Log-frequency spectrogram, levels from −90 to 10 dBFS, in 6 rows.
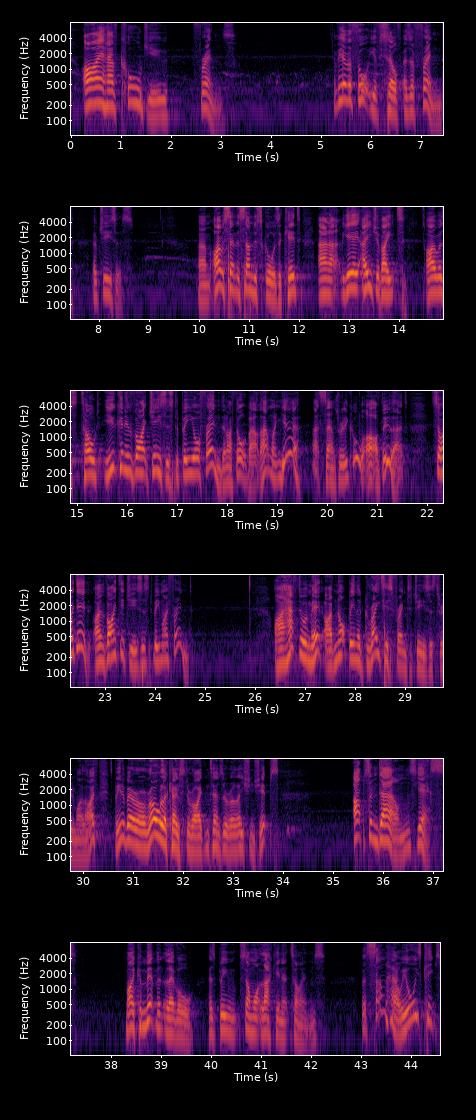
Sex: male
